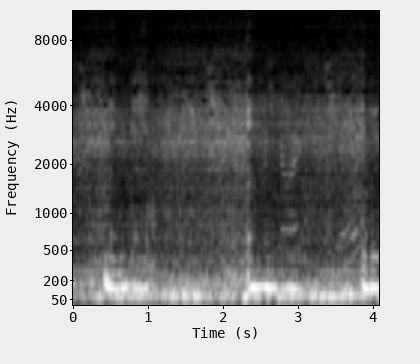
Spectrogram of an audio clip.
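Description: A woman crying, her voice rising and holding in short wavering sobs, over a steady low hum.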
